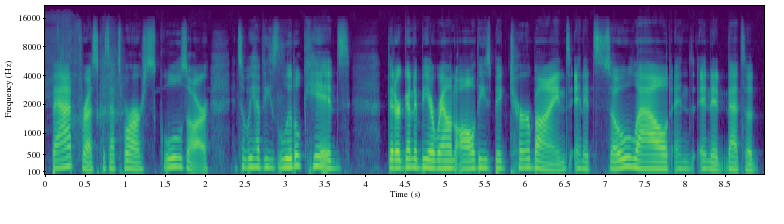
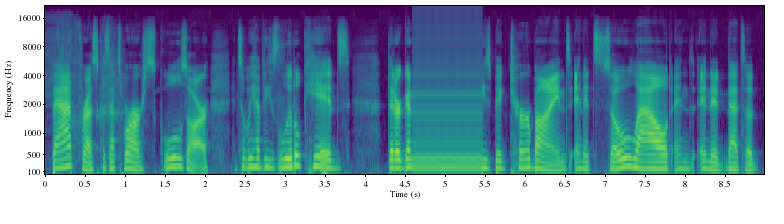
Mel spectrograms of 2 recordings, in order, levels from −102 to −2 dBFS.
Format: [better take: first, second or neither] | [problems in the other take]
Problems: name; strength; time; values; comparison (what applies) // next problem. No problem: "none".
first | audio freezing; at 4.5 s for 1 s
